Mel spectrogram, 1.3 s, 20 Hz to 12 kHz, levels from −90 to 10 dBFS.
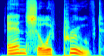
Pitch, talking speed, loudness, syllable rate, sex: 165 Hz, 185 wpm, -14 LUFS, 4.4 syllables/s, male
